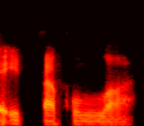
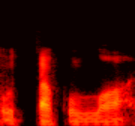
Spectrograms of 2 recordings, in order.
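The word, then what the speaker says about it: اتقوا الله: Ketika huruf ketiganya berharokat fathah, maka dia dibaca ittaqullah. Jangan kalian baca uttaqullah ya.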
